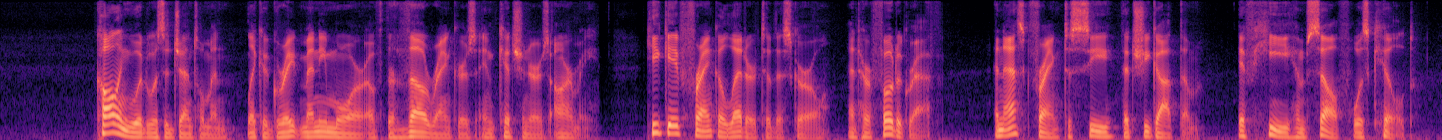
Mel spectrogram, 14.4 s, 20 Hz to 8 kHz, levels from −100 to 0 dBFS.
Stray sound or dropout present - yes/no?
no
